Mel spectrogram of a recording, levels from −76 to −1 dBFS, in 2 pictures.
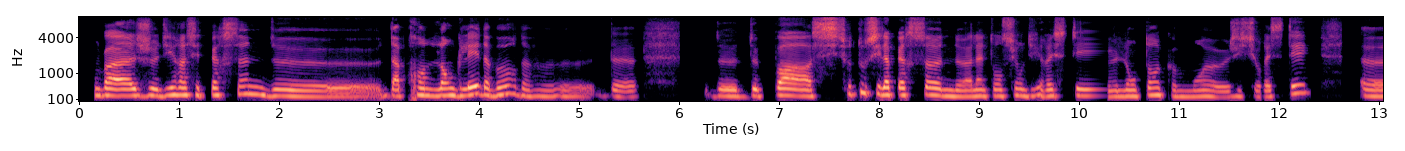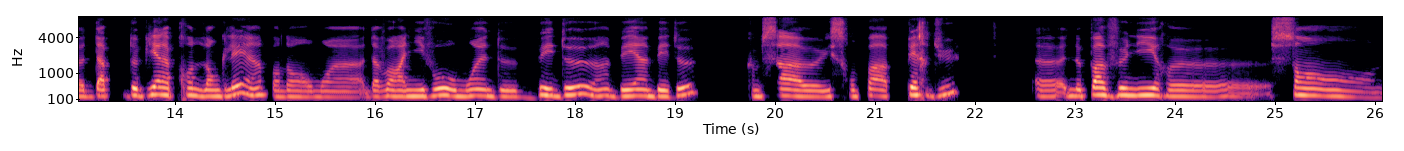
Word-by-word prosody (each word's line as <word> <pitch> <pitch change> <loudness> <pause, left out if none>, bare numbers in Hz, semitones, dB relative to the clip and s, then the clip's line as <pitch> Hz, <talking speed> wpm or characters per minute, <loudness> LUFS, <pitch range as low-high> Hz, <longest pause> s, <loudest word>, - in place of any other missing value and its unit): Bah, 185 -1 +5
je 190 +1 0
dirais 205 +3 +1
à - - +4
cette 200 -2 -4
personne 215 +1 -2
de 160 - -2
d'apprendre 185 +2 -1
l'anglais 195 +4 +4
d'abord, 215 +3 -1
de 165 - -8
de 155 -2 -7 0.7
de 175 0 -2
de 170 +2 -3
pas 185 -4 +4
surtout 225 +7 +2
si 250 -2 +3
la 210 0 +6
personne 200 -4 0
a 165 0 -2
l'intention 175 +2 -3
d'y 180 +4 -5
rester 180 +1 -3
longtemps 170 +5 -2
comme 165 -5 -8
moi, 165 +1 -4
heu, 150 0 -6
j'y 165 +1 -6
suis 160 -1 -6
restée, 235 +11 -4 0.5
heu, 170 -2 -1
d'ap 170 +2 0
de 190 +3 +5
bien 210 +5 +3
apprendre 195 -1 0
l'anglais, 175 +8 +2
hein, 210 0 0
pendant 160 -2 -5
au 155 - -7
moins 150 -1 -8
d'avoir 170 +1 -2
un 170 - +2
niveau, 175 +3 +4
au 175 - +2
moins 180 +2 0
de 165 -2 -2 0.2
B2, 205 +4 +4
hein, 180 +1 -2
B1-B2, 175 - +2 0.5
comme 170 -1 -4
ça, 180 -2 +2
heu, 160 -1 -1
ils 165 - -2
seront 170 -1 -4
pas 180 -4 -2 0.2
perdus, 210 +5 +2 0.7
heu, 165 -1 -5
ne 180 -1 -1
pas 205 +4 +5
venir, 195 0 +4
heu, 160 - -5
sans, 175 -10 -1
mmh, 135 - -18
175 Hz, 145 wpm, -20 LUFS, 165-195 Hz, 0.7 s, la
